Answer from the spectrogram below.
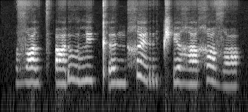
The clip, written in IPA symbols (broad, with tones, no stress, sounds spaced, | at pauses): zˤ ɑ˩ l t͡sʼ ɑ˩ ɾ o˥˩ l e˧˩ kʼ ɜ˩ ŋ χ ɛ˥˩ r t͡ʃʼ e˧˩ ʁ a˩ χ ɛ˥˩ zˤ ɑ˩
